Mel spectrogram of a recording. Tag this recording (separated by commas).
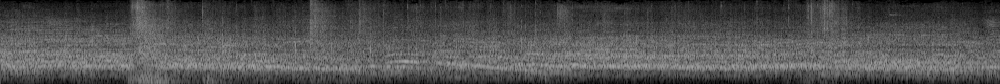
Speech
